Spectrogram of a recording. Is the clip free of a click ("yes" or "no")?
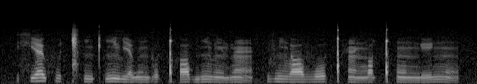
no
